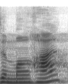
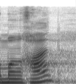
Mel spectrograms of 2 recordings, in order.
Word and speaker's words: Meng Han: So my name is Meng Han. And to easily help you to remember me, I came from Inner Mongolia of China. So my name actually from same pronunciation of Mongolia. So Meng Han, I am a assistant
